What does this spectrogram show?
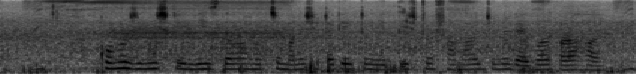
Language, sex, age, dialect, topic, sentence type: Bengali, female, 36-40, Standard Colloquial, banking, statement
